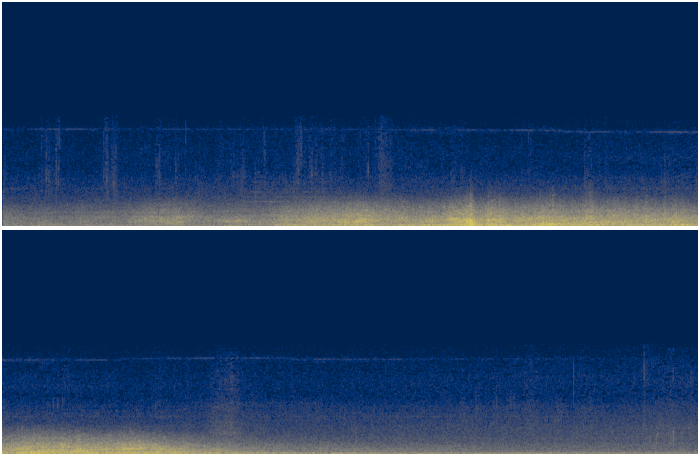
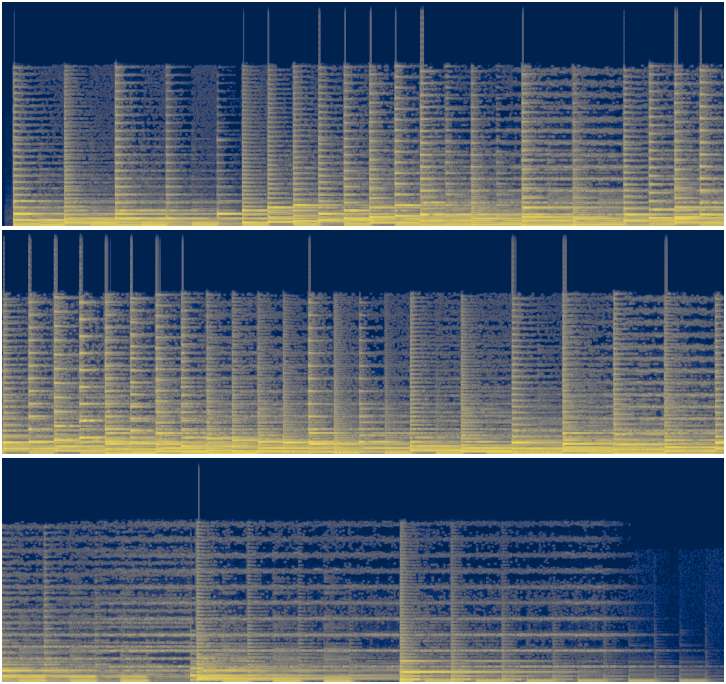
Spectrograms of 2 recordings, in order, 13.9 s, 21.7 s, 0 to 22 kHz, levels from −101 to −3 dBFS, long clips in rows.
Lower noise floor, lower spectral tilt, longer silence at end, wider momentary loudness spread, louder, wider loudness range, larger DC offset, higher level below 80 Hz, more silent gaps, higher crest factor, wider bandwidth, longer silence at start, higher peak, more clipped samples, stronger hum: first, -48 dBFS vs -36 dBFS; first, -11 dB/octave vs -5 dB/octave; second, 0 s vs 0.2 s; first, 23 LU vs 13 LU; second, -27 LUFS vs -13 LUFS; first, 20 LU vs 8 LU; first, 0.2% vs under 0.1%; second, -46 dBFS vs -36 dBFS; neither; first, 24 dB vs 14 dB; second, 4.9 kHz vs 16.5 kHz; about the same, 0 s vs 0.1 s; second, -4 dBFS vs 0 dBFS; neither; neither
